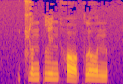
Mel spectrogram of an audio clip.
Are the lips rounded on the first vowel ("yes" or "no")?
yes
